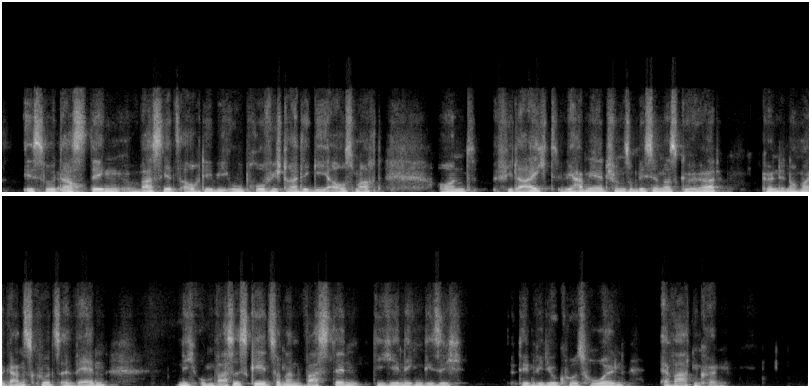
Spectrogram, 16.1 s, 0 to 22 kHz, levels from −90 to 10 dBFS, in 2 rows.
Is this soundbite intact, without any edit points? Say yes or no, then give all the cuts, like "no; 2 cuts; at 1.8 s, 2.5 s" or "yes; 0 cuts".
yes; 0 cuts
